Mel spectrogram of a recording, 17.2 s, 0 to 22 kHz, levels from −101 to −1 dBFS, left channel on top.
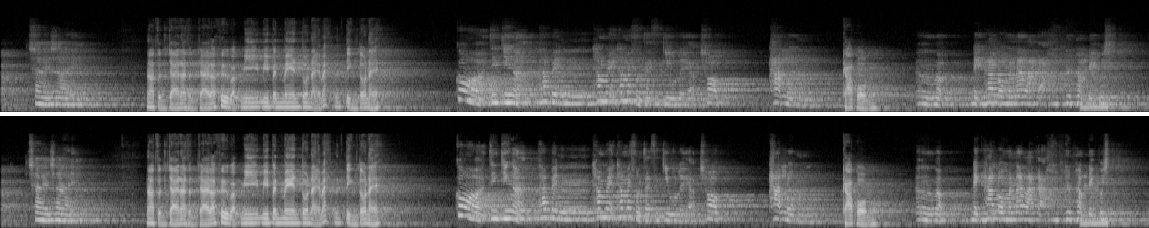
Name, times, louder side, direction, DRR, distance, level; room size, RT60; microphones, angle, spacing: voice 1, 0.4-1.2 6.8-10.8 11.5-12.1 13.7-14.2 14.5-16.6, right 2 dB, 85° right, 2 dB, 2.4 m, -33 dB
voice 2, 2.2-5.8 12.6-13.1 16.2-16.6, right 3 dB, 20° right, 10 dB, 0.4 m, -30 dB
27.0 x 18.0 x 6.6 m, 2.6 s
head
